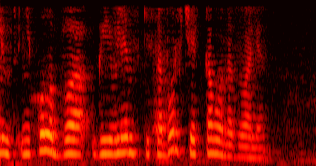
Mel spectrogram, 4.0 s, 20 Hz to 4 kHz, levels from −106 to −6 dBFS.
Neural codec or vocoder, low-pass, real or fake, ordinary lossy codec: none; 3.6 kHz; real; AAC, 16 kbps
